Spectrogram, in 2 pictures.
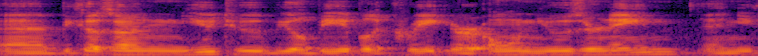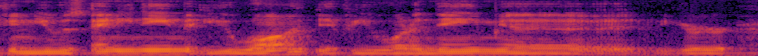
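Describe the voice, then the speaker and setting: With a Quebec accent, a man speaks at a moderate pace in a very deep, low pitch, with ordinary pitch variation. He leaves hardly any pauses. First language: French. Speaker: spiritual life coach. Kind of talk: casual announcement monologue. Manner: halting.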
